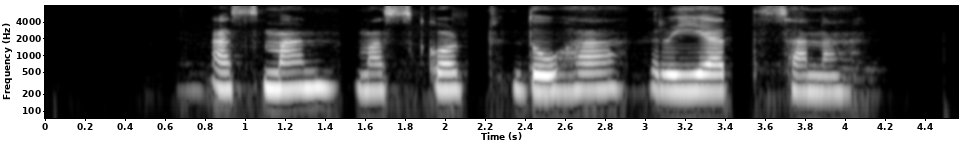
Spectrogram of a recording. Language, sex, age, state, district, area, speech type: Santali, female, 18-30, West Bengal, Jhargram, rural, spontaneous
